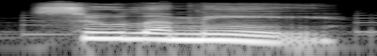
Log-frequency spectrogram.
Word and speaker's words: salami: Some examples include salami, suh-lah-mee, prosciutto, proh-shoo-toh, pâté, pah-tay, fromage, froh-mahzh, cornichons, koh-nee-shohn, baguette, bah-get.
